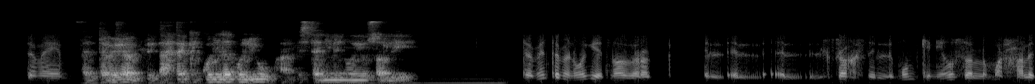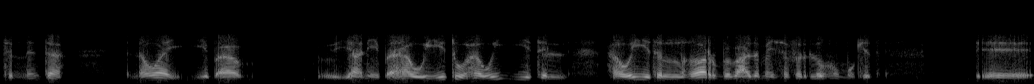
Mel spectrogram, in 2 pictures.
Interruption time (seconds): none

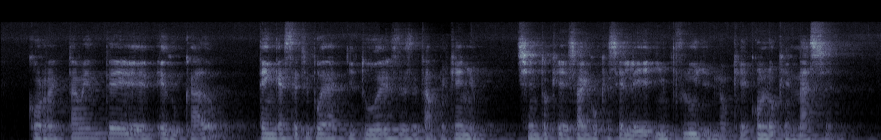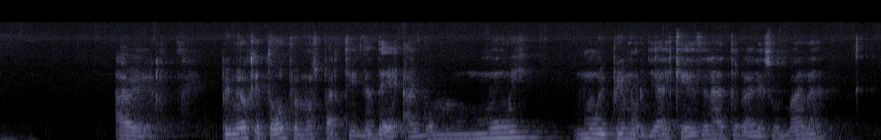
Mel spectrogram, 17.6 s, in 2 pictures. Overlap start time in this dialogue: none

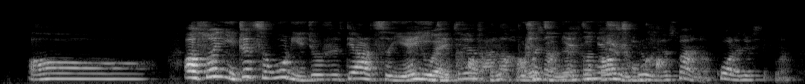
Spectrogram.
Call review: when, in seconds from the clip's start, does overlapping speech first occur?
4.2 s

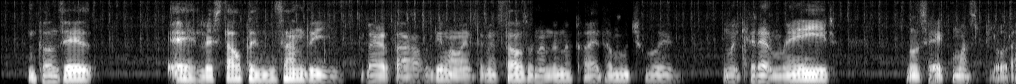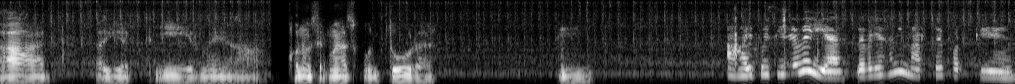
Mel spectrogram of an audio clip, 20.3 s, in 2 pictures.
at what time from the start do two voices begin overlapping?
none

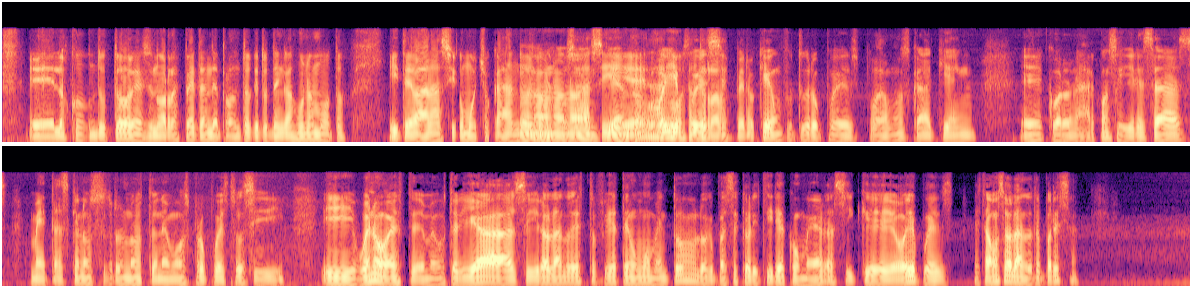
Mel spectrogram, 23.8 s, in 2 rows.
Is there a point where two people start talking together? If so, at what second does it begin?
5.2 s

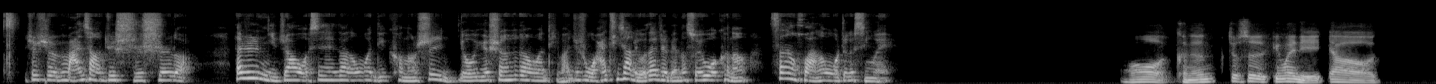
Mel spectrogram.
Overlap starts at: none

